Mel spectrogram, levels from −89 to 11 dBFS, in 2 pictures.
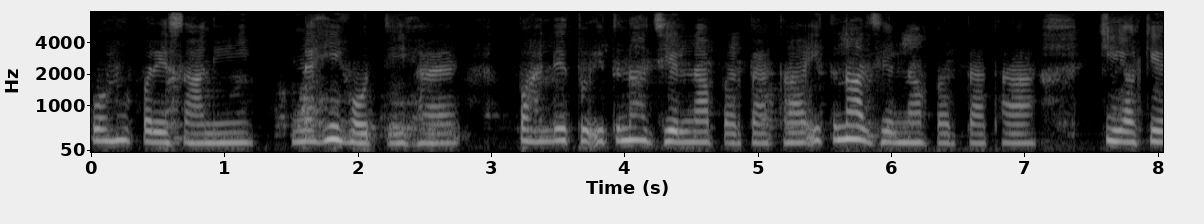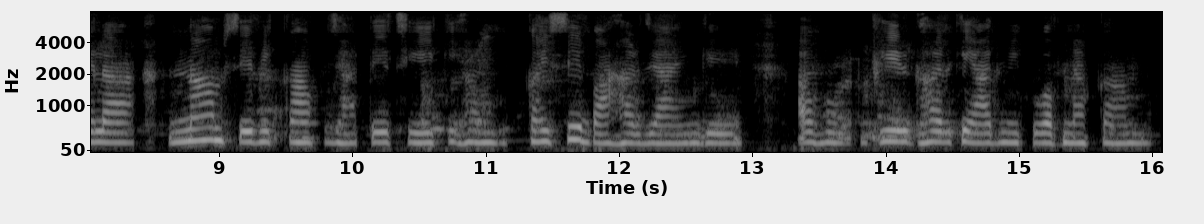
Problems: constant background noise, background conversations at intervals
